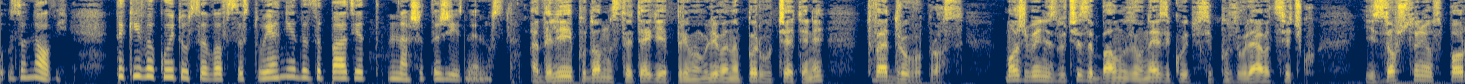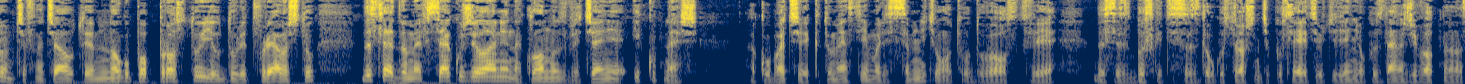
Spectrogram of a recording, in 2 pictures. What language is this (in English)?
Bulgarian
